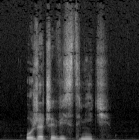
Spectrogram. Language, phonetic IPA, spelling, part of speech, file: Polish, [ˌuʒɛt͡ʃɨˈvʲistʲɲit͡ɕ], urzeczywistnić, verb, Pl-urzeczywistnić.ogg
